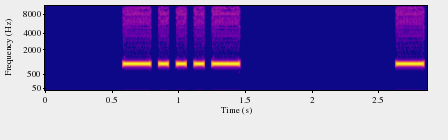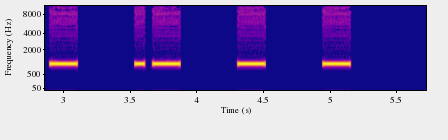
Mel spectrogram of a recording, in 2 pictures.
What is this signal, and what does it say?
Morse code, heard as a keyed tone, about 18 wpm, spaced as for 12 wpm, 1000 Hz. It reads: <BT> MATT
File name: qotdfiles / 12wpm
